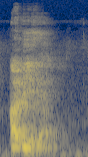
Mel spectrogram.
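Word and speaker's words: Adziel: It's called A D Z I E L pronounced Adl.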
